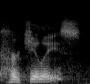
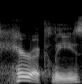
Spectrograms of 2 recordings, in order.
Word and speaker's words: Heracles: 12 labors just like Hercules more appropriately pronounced Heracles that's the Greek word Hercules is a Roman bastardization and so we actually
